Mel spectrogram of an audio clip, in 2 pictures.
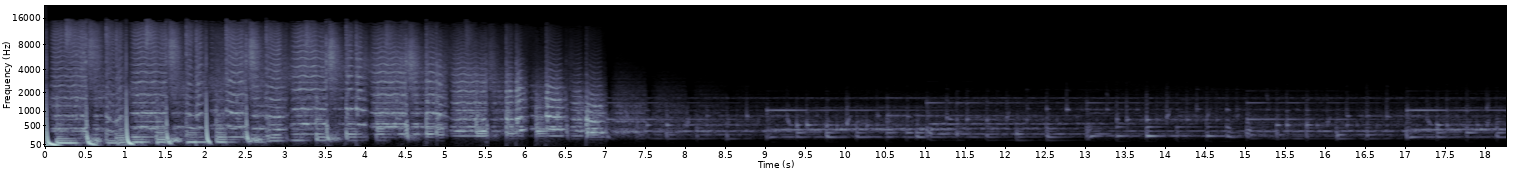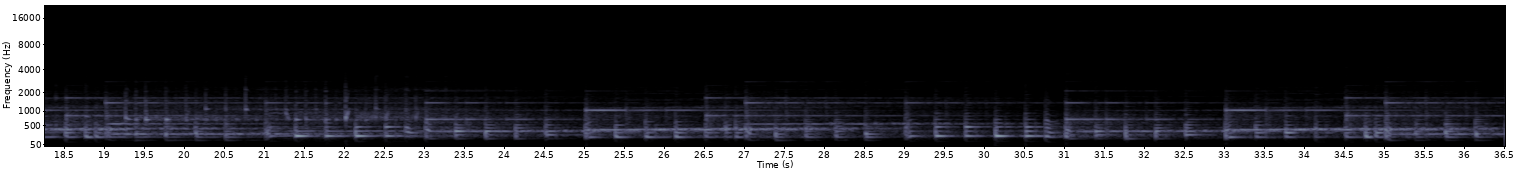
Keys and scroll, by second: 8.7 ctrl+0, 14.7 shift+F5, 21.7 ctrl+d, 29.3 ctrl+j.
